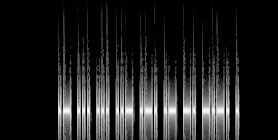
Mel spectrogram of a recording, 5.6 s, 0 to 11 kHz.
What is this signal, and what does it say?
Morse code, heard as a keyed tone, about 25 wpm, 700 Hz. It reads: ASSURANCE
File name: Nine Letter Words - 25wpm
